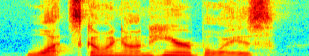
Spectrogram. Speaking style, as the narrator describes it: she asked in a deadly tone

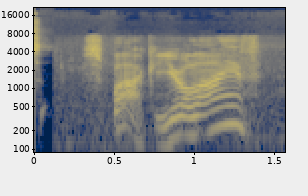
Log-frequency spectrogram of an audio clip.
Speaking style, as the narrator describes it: McCoy happily says

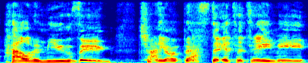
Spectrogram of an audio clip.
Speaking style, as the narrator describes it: laughing

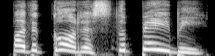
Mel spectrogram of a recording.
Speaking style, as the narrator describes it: Duskellen cried

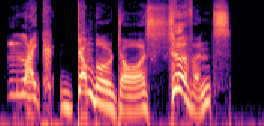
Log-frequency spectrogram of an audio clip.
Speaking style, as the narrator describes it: he spat

